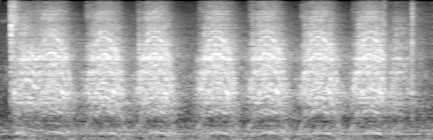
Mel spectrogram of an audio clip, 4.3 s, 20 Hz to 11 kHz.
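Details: Diesel engine from a rolled, wrecked Caterpillar backhoe, on a 12 V booster: slow, even cranking bursts with pauses and no catch; owner suspects a poor ground slowing the cranking.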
